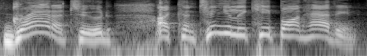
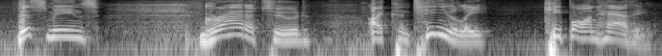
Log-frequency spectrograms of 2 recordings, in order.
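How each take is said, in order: First: "Gratitude" leads in one flowing phrase, stress on "continually"; smooth emphatic reading, "Gratitude" up front; emphatic word order. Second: "gratitude" isolated by pauses before and after; paused, word-by-word rendering with "gratitude" standing alone; gratitude set apart. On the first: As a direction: run it together and lean on "continually". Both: Shown as a demonstration. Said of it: "it makes the word gratitude emphatic".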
